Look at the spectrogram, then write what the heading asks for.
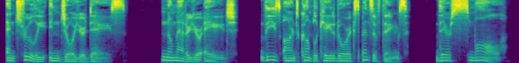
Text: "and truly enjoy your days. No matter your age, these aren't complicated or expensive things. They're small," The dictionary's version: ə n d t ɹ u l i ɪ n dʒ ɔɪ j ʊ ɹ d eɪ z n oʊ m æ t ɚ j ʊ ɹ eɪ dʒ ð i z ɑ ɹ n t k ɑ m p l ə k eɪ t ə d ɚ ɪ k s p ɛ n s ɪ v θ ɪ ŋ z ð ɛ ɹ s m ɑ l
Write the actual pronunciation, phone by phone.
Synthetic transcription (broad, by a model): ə n t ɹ u l i ɪ n dʒ ɔɪ j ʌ ɹ d eɪ z n oʊ m æ t ɚ j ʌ ɹ eɪ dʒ ð i z ɑ ɹ n k ɑ m p l ə k eɪ t ə d ɚ ɪ k s p ɛ n s ɪ v θ ɪ ŋ z ð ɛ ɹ s m ɑ l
